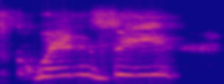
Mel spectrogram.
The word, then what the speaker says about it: Quincy: This is before I came to Quincy, which, by the way, I'm pronouncing it correctly. Please give me props to that. It's Quincy.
